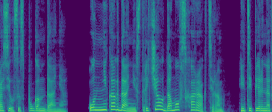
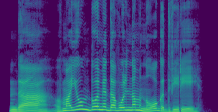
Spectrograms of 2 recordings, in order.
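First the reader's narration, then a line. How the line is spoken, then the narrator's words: Melancholy drawling elk. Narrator (Russian): меланхолично протянул лось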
